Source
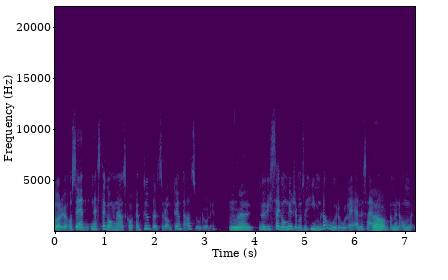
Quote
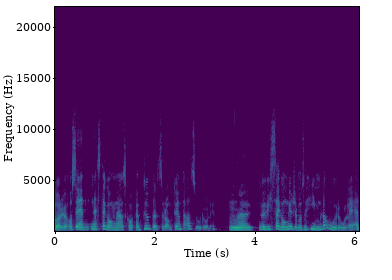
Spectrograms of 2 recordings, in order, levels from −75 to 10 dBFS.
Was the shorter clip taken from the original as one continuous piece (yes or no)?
yes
